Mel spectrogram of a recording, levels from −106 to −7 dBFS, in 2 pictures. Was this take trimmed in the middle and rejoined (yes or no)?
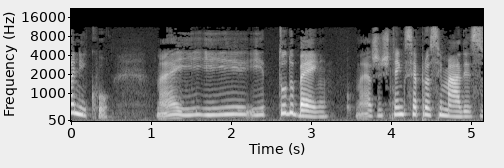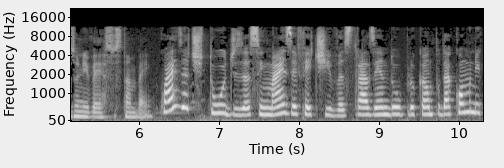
no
